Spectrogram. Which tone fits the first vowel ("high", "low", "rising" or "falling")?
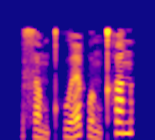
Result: low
